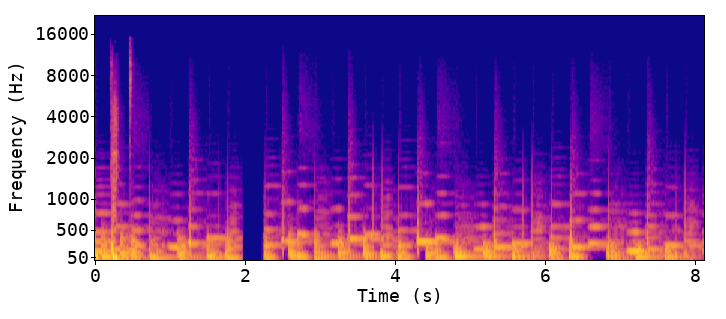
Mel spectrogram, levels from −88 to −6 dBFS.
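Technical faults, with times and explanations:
1.96–2.24 s, playback stall: the sound halts mid-flow and the output falls silent for 0.26 s, then resumes from the point where it stopped, with nothing skipped. The likely cause is a player that briefly ran short of data or had its output thread blocked. Unlike a dropout, where a chunk of audio is lost and the sound jumps ahead, here the material is held back and delivered late, so continuity is preserved.
2.24–3.97 s, catch-up at higher speed: right after the stall the audio runs 1.15 times faster, and its pitch rises by about two semitones. The player resamples the delayed material so it consumes the backlog quickly and regains the lost time, then drops back to normal speed at 3.97 s. What distinguishes this from a deliberate pitch shift or tape wobble is that speed and pitch rise together, for a fixed stretch, immediately after a silence.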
